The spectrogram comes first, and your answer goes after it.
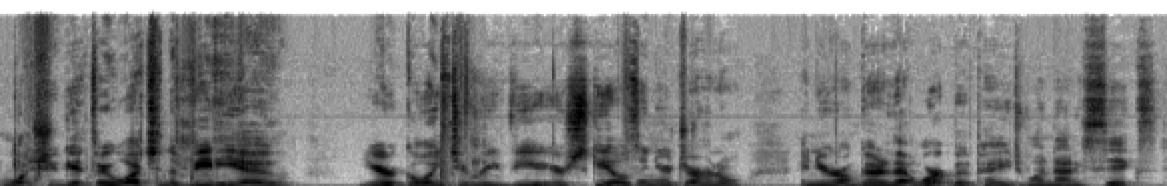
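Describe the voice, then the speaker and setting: A woman's voice: lowish voice, vocal fry, a little mellow. A woman teacher, patiently explaining a reading lesson step by step to children.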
